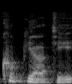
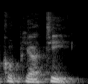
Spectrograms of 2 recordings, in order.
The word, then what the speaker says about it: kupyati: Is the short I like kupyati? Is it kupyate or kupyati? Kupyati. It's a short e.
